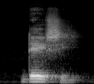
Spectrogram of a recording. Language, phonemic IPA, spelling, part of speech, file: Dutch, /ˈdeː.si/, deci-, prefix, Nl-deci-.ogg
- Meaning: deci-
